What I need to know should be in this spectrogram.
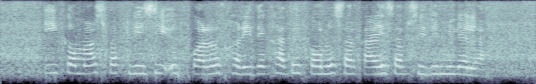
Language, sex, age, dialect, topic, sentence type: Bhojpuri, female, 18-24, Northern, agriculture, question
